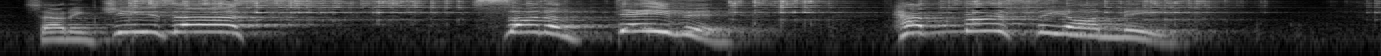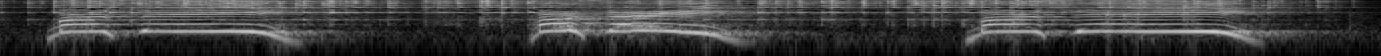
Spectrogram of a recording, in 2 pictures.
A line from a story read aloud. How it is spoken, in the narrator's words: This guy starts shouting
